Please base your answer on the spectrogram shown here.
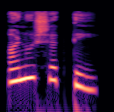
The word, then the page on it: ಅನಾಸಕ್ತೆ: anāsakte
